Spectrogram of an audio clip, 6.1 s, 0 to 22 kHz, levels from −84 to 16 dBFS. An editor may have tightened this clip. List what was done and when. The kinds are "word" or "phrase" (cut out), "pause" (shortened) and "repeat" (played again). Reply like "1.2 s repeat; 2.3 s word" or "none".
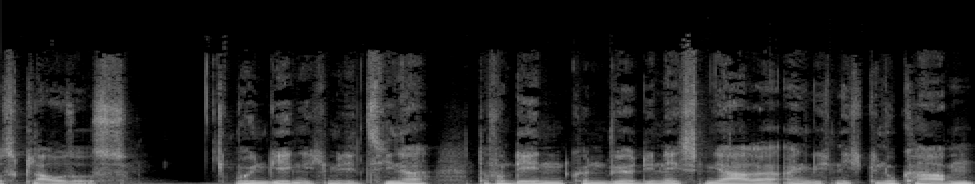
3.2 s phrase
